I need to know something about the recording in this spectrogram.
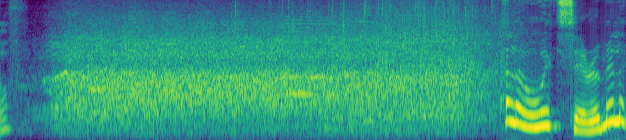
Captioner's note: audience laughs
